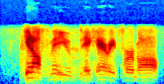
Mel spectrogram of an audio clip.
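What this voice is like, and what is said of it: Han Solo impression. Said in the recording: “my best Han Solo impersonation”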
